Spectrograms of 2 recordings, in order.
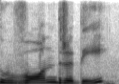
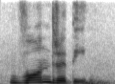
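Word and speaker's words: vendredi: सो य दी यदि Friday we से इट एज वंद्रदी वन द्र दी वंद्रदी देन वी हैव सैटरडे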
